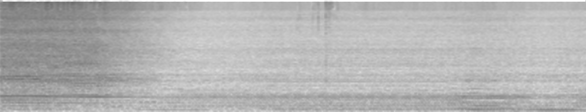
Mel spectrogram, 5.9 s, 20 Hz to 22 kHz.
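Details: 2006 Honda Accord V6 driving: steady low hum with faint higher tones under the engine, heard for 20K miles, louder since replacing engine mounts; cause unknown.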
